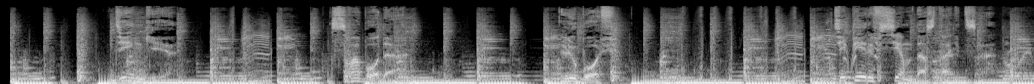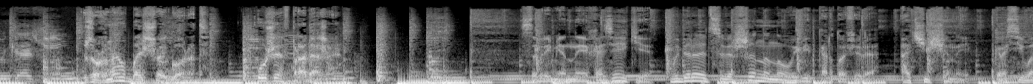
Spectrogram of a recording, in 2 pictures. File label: diktor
